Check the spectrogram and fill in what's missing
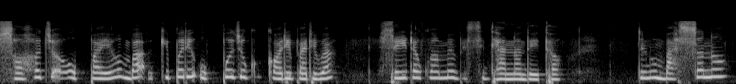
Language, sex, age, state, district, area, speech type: Odia, female, 18-30, Odisha, Ganjam, urban, spontaneous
